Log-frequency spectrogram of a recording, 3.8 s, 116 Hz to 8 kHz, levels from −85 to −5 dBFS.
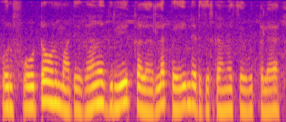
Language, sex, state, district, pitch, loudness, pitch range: Tamil, female, Tamil Nadu, Namakkal, 195 Hz, -16 LUFS, 180-210 Hz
